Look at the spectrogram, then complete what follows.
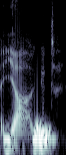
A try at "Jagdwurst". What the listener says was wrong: You said jagged worst.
